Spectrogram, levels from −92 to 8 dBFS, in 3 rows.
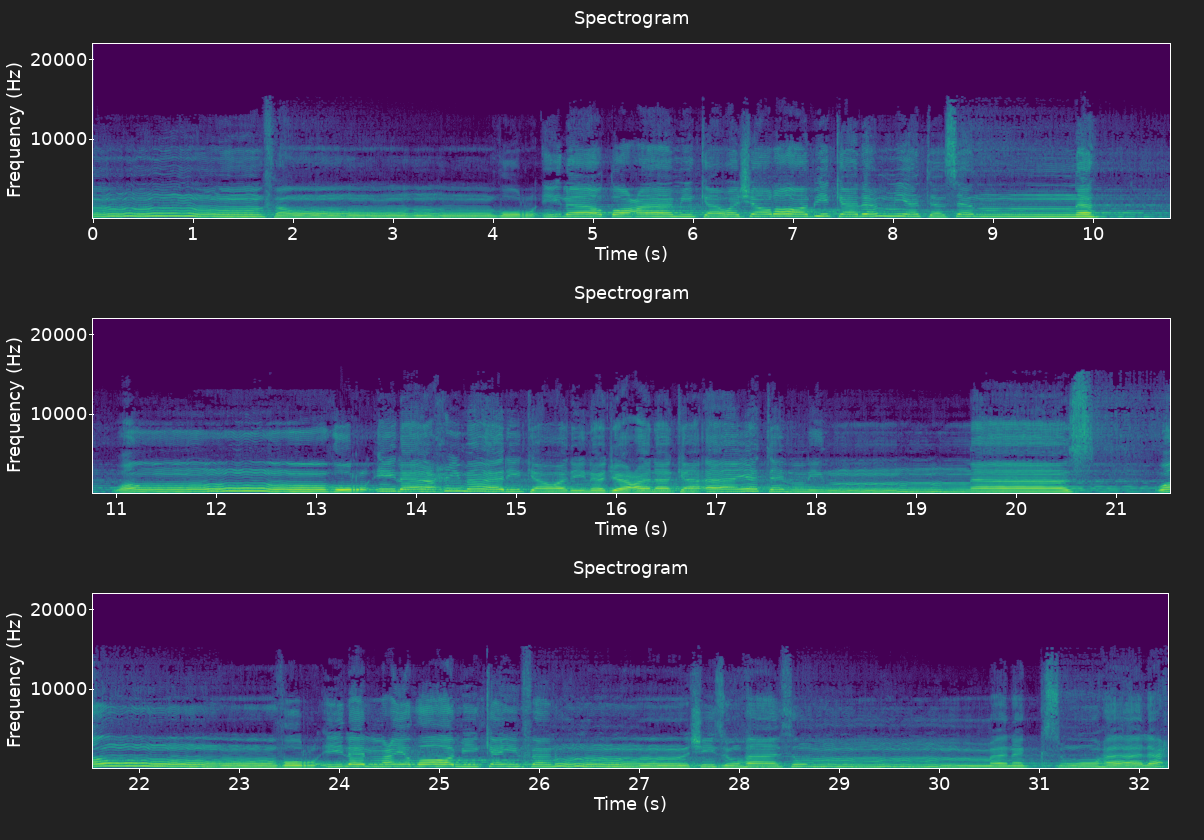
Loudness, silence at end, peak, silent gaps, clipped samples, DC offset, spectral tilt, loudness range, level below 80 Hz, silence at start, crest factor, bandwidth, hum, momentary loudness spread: -17 LUFS; 0 s; 0 dBFS; none; under 0.1%; under 0.1%; -5.5 dB/octave; 4 LU; -60 dBFS; 0 s; 16 dB; 15 kHz; none; 8 LU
